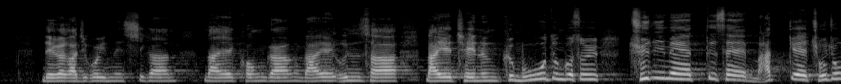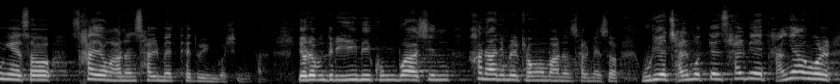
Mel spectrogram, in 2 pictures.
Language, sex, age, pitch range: Korean, male, 50-69, 170-235 Hz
